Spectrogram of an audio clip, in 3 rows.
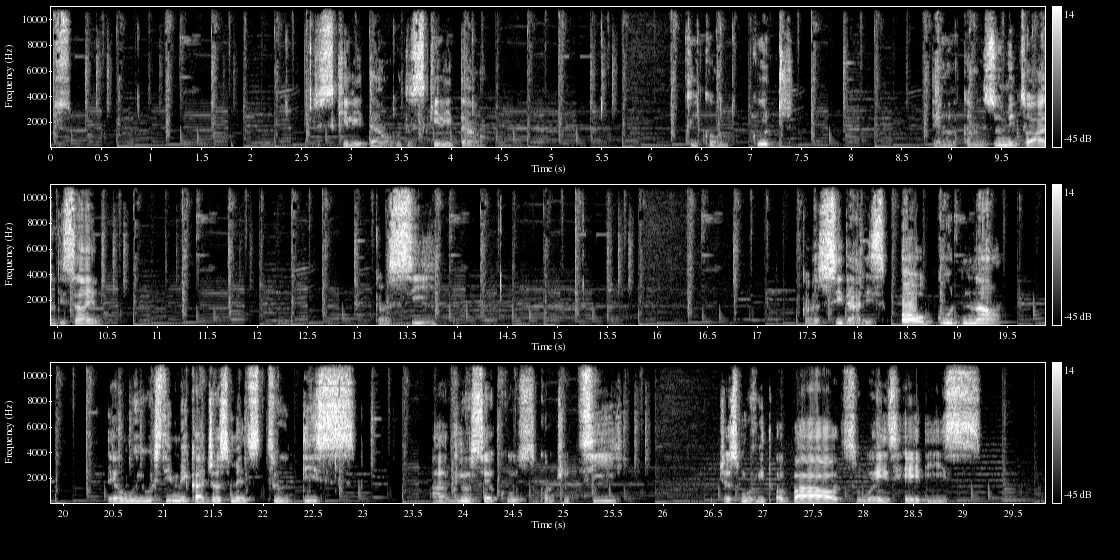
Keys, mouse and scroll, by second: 0.8-2.4 drag, 9.0 ctrl+0, 11.2-14.6 drag, 16.1 ctrl+0, 17.5 click, 18.5 Left, 20.8 Up, 21.1 Left, 22.6 click, 24.3 ctrl+t, 26.1 click, 26.2-29.8 drag.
